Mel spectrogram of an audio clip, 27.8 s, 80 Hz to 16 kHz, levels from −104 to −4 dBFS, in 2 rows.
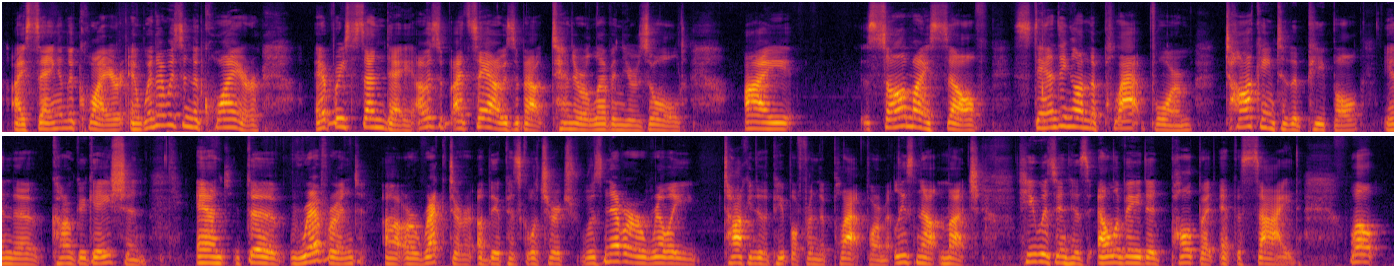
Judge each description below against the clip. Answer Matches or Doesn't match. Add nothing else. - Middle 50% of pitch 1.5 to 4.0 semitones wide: Matches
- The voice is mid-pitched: Matches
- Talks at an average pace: Matches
